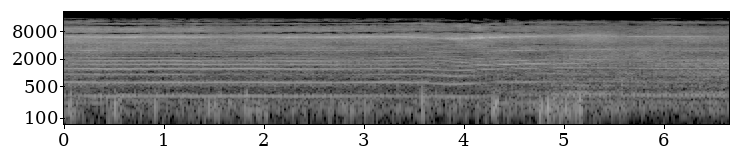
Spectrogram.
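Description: A nitro-engined radio-controlled model helicopter whines high overhead, its pitch dipping as it turns.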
